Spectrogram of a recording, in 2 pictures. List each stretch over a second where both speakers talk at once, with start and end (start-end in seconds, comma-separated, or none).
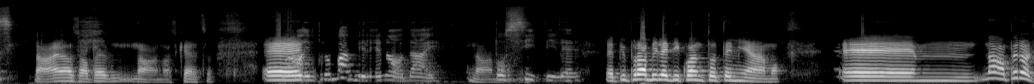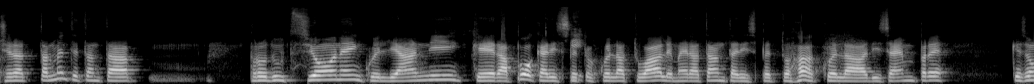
none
